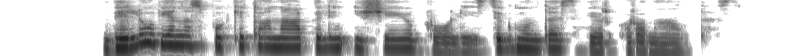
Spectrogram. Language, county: Lithuanian, Vilnius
